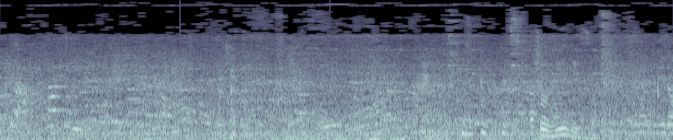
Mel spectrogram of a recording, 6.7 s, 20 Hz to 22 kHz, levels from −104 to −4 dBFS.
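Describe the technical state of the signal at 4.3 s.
At 4.3 s the sound carries plainly audible damage that is likely WMA compression, present across the whole clip. A transform codec spreading quantisation noise over long blocks leaves ringing, washy smearing and a hiss that breathes with the signal, consistent with about 48 kbps.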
